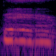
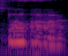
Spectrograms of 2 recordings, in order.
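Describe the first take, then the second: First: The vowel sounds like the one in 'air'. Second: The vowel sounds like the one in 'car'. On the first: The speaker calls it wrong. "it's not bear" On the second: The speaker calls it right. "it's bar"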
